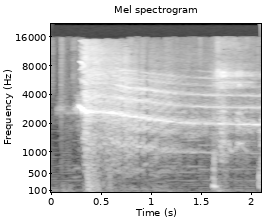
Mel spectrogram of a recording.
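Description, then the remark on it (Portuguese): A voice imitates a helicopter with a fairly loud, sustained whistling-hiss tone that glides slowly downward, starting with an abrupt burst and catching with a second short burst near the end, the ending mimicking the helicopter running out of fuel and falling. “no som, o som do, do, dos helicópteros é assim, ó.”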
